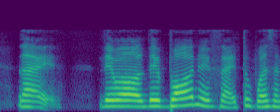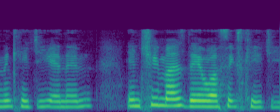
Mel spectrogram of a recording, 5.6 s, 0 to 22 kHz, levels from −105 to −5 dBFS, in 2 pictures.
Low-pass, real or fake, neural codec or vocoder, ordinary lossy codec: none; fake; codec, 16 kHz, 1.1 kbps, Voila-Tokenizer; none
